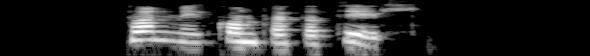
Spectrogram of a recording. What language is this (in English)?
Icelandic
